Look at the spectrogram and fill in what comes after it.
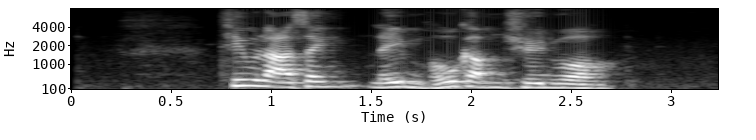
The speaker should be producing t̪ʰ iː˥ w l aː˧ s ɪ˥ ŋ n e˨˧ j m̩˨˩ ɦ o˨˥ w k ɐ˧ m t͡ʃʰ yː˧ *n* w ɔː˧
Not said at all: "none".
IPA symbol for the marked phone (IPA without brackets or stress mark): n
